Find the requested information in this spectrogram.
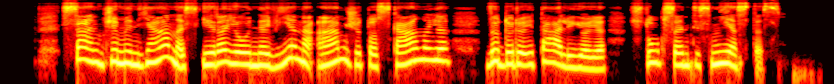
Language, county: Lithuanian, Vilnius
